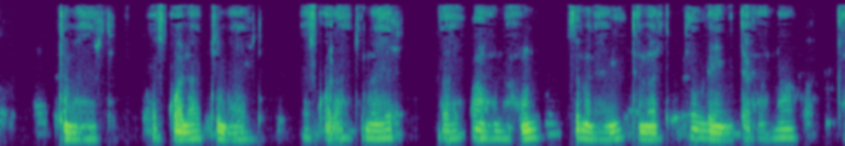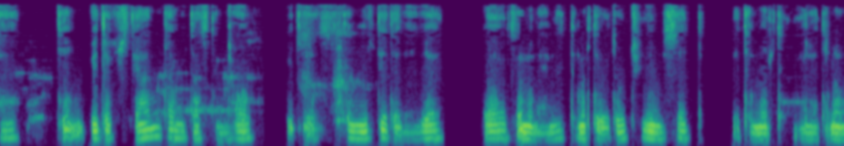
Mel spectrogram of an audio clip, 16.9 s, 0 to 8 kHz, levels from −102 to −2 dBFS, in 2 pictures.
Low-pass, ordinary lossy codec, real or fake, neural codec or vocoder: 7.2 kHz; MP3, 48 kbps; fake; codec, 16 kHz, 8 kbps, FunCodec, trained on Chinese and English, 25 frames a second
